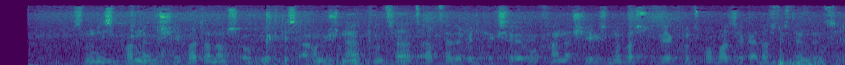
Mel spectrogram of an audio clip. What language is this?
Georgian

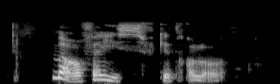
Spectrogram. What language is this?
Kabyle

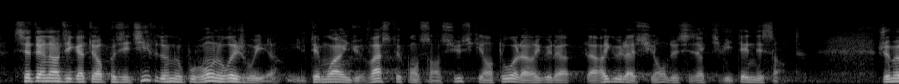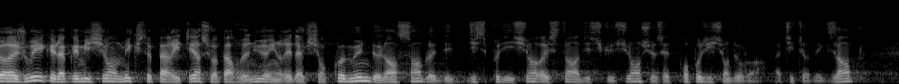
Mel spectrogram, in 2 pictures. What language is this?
French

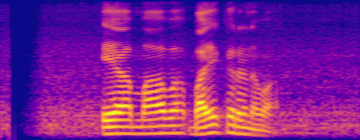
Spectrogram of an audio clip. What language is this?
Sinhala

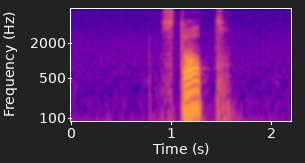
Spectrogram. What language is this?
Norwegian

